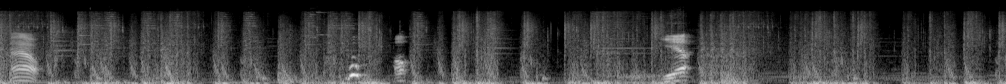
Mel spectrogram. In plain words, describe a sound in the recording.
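Game swords clash and thud in quick hits.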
